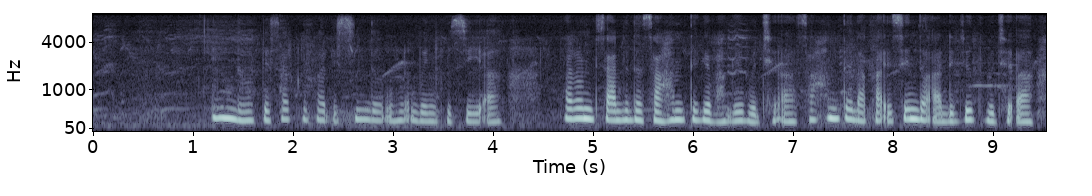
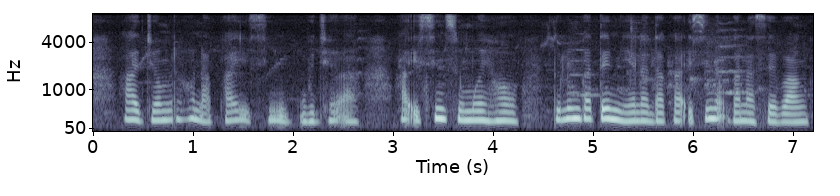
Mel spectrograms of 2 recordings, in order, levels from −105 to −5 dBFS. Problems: constant background noise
